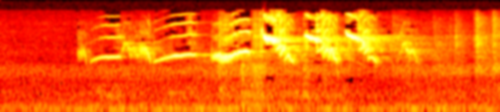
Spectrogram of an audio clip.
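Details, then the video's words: Double-collared seedeater warming up, with a fast, strong delivery: a quick run of high, sharp whistled and slurred notes, each rising and falling steeply, in several loud bursts over about two seconds. "COLEIRO REI NEGRO ESQUENTANDO"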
